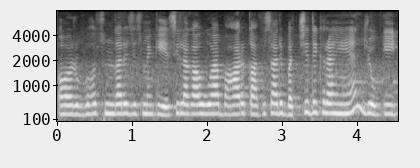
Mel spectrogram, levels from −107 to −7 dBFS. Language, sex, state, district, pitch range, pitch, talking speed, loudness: Hindi, female, Uttar Pradesh, Deoria, 240-260 Hz, 250 Hz, 250 wpm, -18 LUFS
